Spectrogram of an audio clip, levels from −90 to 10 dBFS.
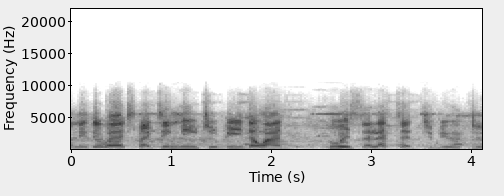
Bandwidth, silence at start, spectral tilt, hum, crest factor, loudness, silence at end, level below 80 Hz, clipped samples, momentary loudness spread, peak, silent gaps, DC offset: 10 kHz; 0 s; 1.5 dB/octave; none; 20 dB; -20 LUFS; 0 s; -74 dBFS; under 0.1%; 12 LU; -4 dBFS; none; under 0.1%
